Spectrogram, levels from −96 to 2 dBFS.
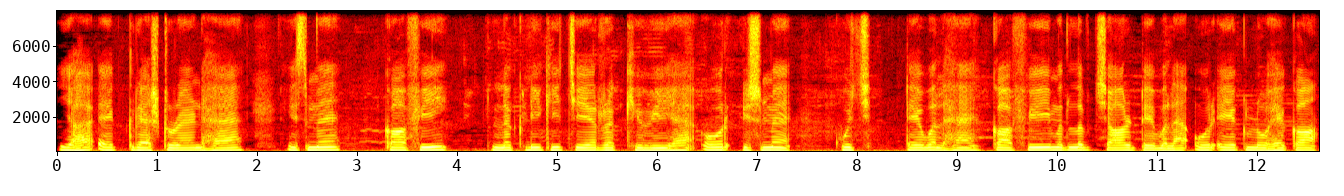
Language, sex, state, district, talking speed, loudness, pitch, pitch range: Hindi, male, Uttar Pradesh, Saharanpur, 125 wpm, -14 LUFS, 145 Hz, 140-155 Hz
